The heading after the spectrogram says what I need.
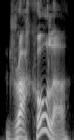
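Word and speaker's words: droch fhola: word Dracula comes from the Irish Drachfola, pronounced Drachola, meaning bad blood.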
